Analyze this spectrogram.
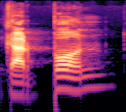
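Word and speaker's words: καρπόν: Ese ese esa palabra es interesante porque carpón lleva tilde en la última.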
